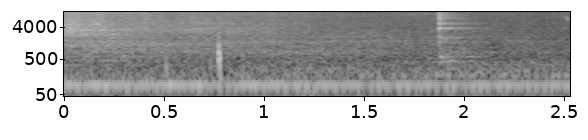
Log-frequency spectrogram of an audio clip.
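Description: Dosa batter sizzles in oil on a hot tawa griddle, a steady soft hiss with a couple of faint taps and clicks, no talking.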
